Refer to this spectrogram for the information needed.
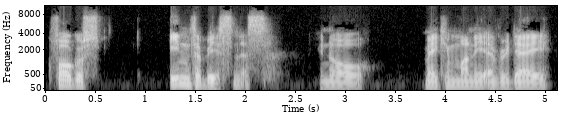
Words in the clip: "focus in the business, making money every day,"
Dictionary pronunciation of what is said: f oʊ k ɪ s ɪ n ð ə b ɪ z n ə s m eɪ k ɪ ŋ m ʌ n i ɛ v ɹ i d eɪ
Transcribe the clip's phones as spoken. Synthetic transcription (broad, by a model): f oʊ k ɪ s ɪ n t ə b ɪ s n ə s m eɪ k ɪ ŋ m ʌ n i ɛ v ɹ i d eɪ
